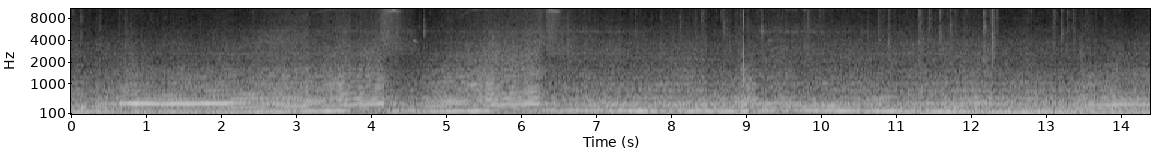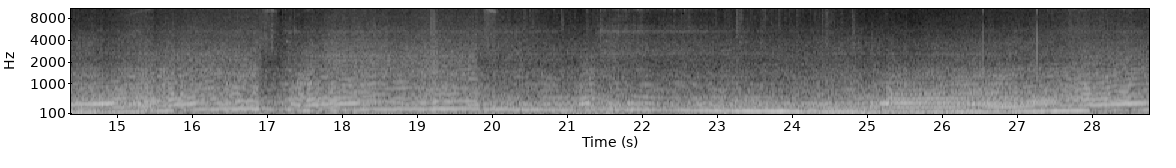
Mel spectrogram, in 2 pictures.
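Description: Datsun 1600 race car's four-cylinder engine, heard from inside the cockpit, revving up and down hard through the corners. The pitch climbs and drops repeatedly, with short breaks at gear changes about four, six and seventeen seconds in.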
